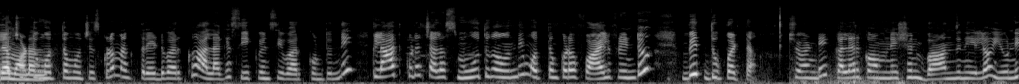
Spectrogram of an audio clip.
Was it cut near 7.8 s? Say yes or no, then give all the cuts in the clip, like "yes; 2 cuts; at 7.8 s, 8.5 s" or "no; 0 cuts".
yes; 2 cuts; at 3.6 s, 7.8 s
